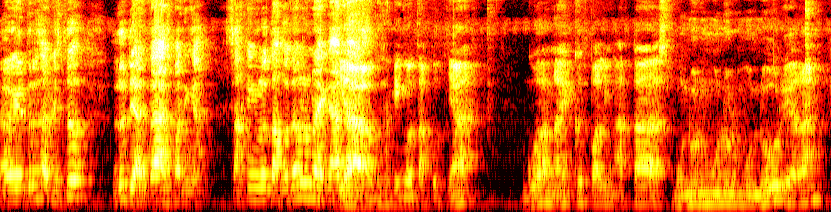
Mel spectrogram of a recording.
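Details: Adult male speaker; no disorder.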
